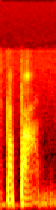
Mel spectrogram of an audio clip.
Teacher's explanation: Cuando el labio inferior se une al labio superior, en P de papá, ahí no hay salida del aire. Se ha producido una obstrucción y eso es lo que denominamos una oclusiva.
